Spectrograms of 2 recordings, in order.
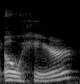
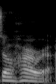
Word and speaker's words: O'Hara: I always want to say O'Hare, but it's O'Hara, I believe.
